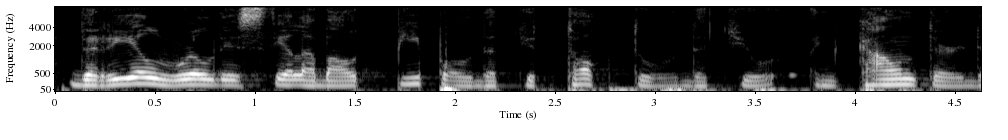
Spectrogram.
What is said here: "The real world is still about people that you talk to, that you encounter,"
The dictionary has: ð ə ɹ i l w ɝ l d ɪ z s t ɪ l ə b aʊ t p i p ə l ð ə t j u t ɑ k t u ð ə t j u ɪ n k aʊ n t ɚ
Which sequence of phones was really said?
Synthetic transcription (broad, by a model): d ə ɹ i l w ɝ l d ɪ s t ɪ l ə b aʊ t p i p ə l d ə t j u t ɑ k t u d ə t j u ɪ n k aʊ n t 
